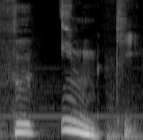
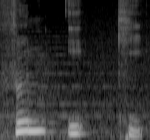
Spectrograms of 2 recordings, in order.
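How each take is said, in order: First: The n sound comes after the i. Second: The n sound comes before the i. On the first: The speaker calls it wrong. "not fuinki. no, no, no" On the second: The speaker calls it right. "It is funiki"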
